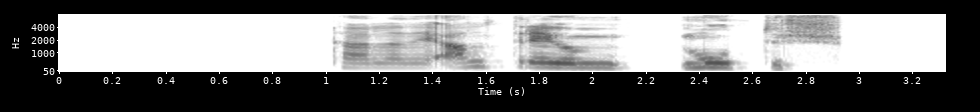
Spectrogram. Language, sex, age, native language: Icelandic, female, 30-39, Icelandic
